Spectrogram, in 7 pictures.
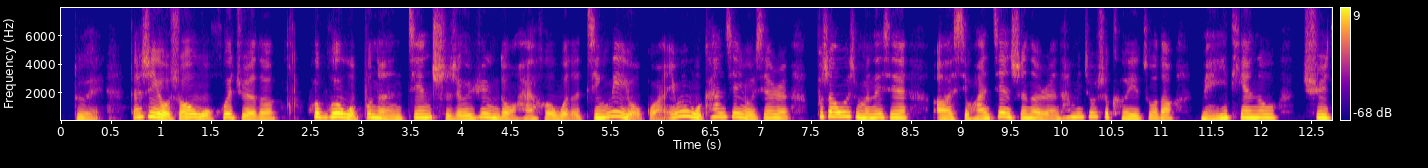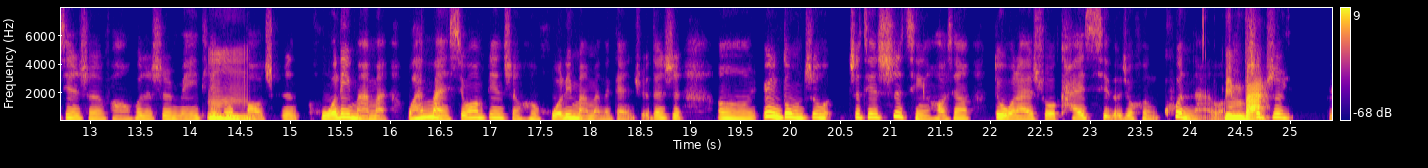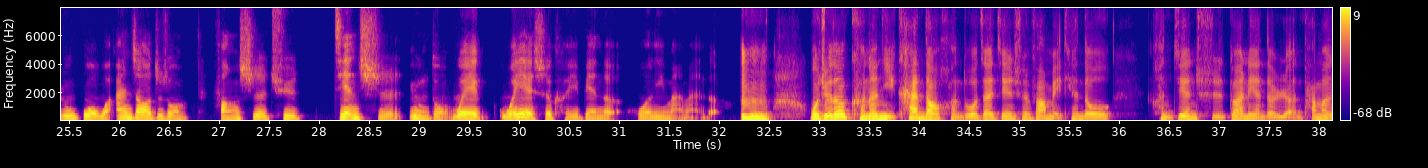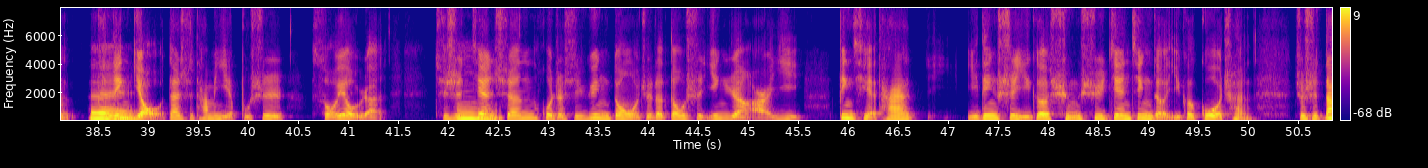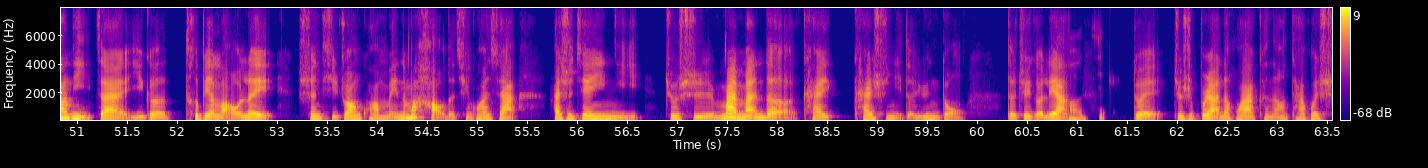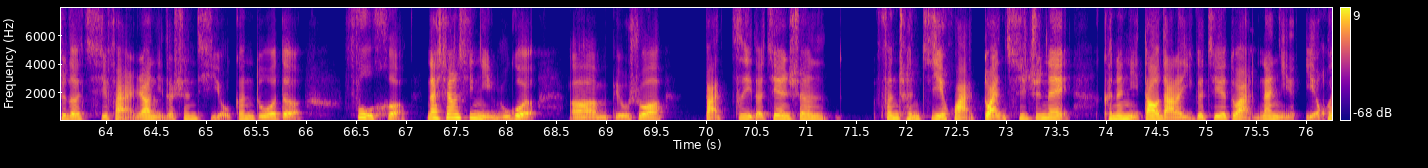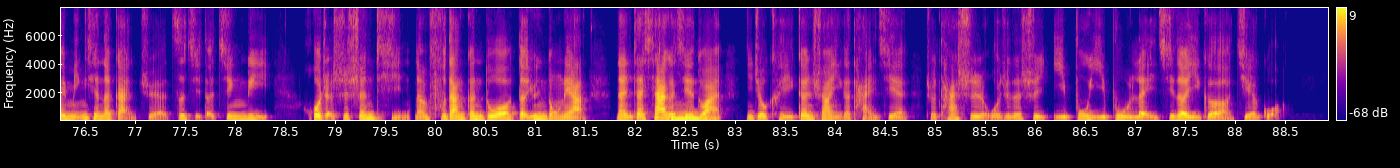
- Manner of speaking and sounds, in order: other noise; other background noise
- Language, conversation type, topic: Chinese, advice, 你为什么难以坚持锻炼？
